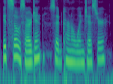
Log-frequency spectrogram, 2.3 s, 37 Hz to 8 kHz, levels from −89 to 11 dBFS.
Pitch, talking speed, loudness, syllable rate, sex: 175 Hz, 160 wpm, -20 LUFS, 5.7 syllables/s, female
